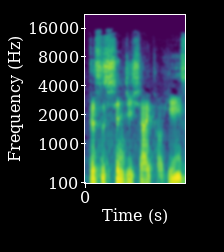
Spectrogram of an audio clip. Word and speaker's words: Shinji Saito: Yeah, spell that. Shin. I got him. SHINJI SAITO.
